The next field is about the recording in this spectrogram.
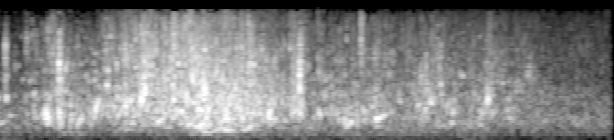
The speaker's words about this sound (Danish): Det er jo bare vand. Ja, men det er faktisk noget særligt vand noget vand, som månen har en finger med i spillet i?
